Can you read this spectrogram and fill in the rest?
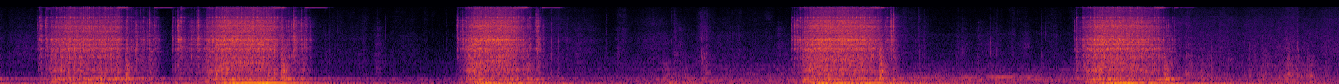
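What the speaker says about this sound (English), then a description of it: "All right, so I'm gonna sew my hem and I'm done." Sewing machine stitching a shirt tail hem, four close rhythmic bursts of rapid needle chatter separated by quiet pauses.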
